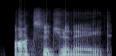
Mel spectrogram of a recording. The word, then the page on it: oxygenate: American English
